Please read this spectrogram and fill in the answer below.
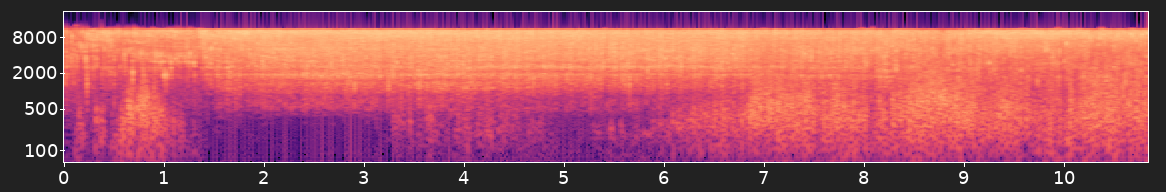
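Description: Chopped greens sizzling in hot oil in a terracotta clay pot over a wood fire, starting suddenly about a second in as they hit the oil and then holding steady. Later on the greens are stirred in the pot.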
